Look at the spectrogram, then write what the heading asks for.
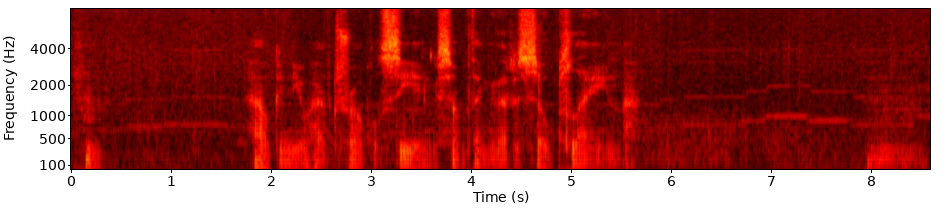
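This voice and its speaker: A man playing a flirty, adoring dragon mentor in an intimate romantic audio roleplay, speaking formally in a gravelly voice that often drops to a whisper. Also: a bass voice, a little hiss or hum, full character voice. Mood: adoring, seductive. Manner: slow, formal, doting, seductive.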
